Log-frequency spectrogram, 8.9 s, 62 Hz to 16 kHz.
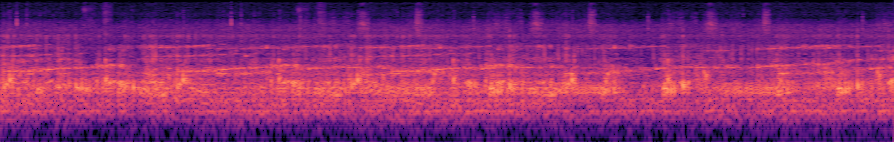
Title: Sticks the badger stomach growling 7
